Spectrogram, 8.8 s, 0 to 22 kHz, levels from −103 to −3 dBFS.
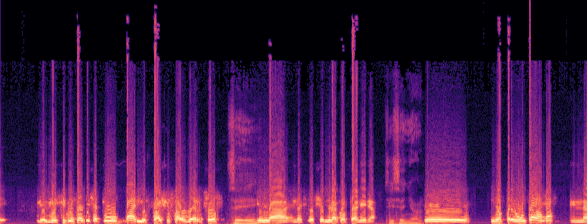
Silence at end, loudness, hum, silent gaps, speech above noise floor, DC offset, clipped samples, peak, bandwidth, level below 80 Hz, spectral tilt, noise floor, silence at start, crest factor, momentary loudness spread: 0 s; -12 LUFS; none; none; 27 dB; under 0.1%; under 0.1%; 0 dBFS; over 20 kHz; -42 dBFS; -6.5 dB/octave; -38 dBFS; 0 s; 12 dB; 12 LU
